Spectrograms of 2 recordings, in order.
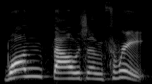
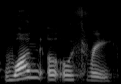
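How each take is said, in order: First: "One thousand three" read slowly as a full number; slow wrong reading. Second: "One oh oh three" slowly, digit by digit; slow model for repeating. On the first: Teacher showing students the wrong way, slowly. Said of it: "이렇게 읽지 않고". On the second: Teacher leading students to repeat, slowly. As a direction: read the digits one at a time for them to copy. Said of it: "자, 따라해볼게요". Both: Shown as a demonstration.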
